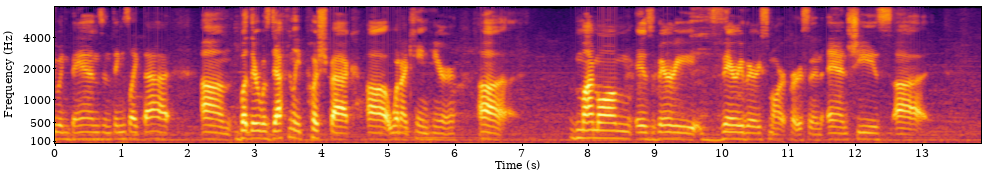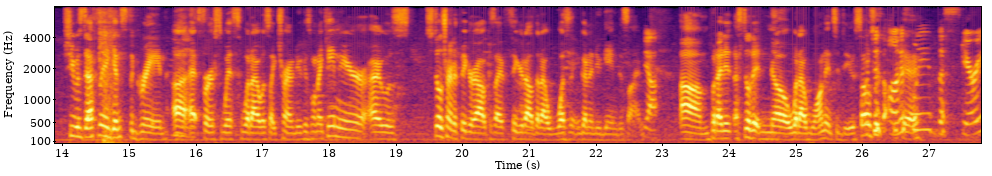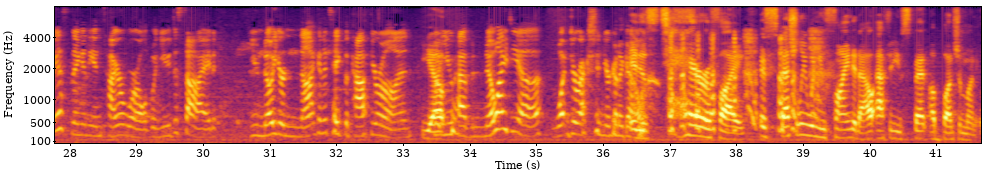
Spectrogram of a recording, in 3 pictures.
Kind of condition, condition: setting, busy venue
